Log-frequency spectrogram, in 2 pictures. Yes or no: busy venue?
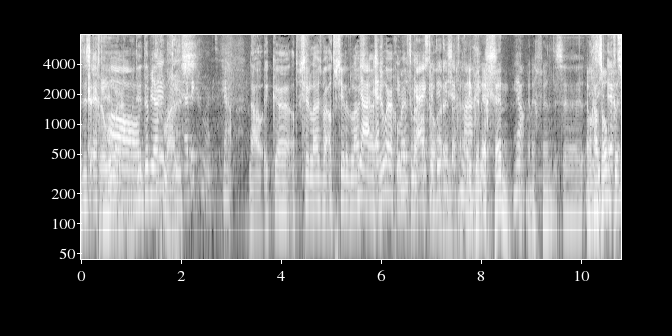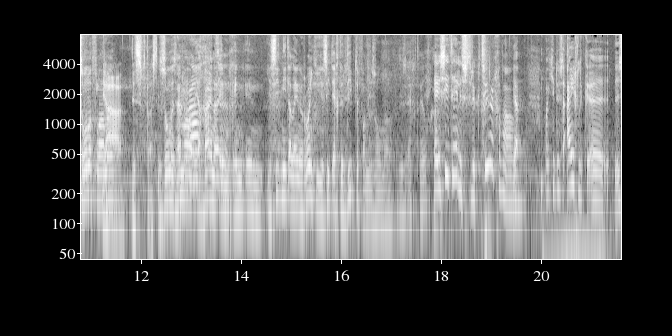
yes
